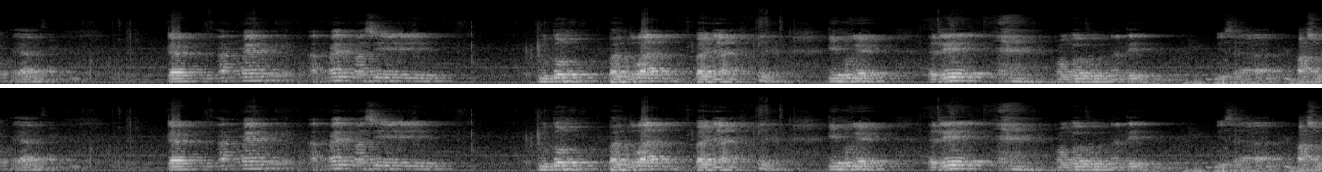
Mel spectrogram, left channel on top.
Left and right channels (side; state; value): both; identical; correlation 1.00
